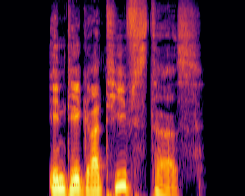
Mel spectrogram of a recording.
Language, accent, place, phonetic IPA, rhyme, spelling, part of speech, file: German, Germany, Berlin, [ˌɪnteɡʁaˈtiːfstəs], -iːfstəs, integrativstes, adjective, De-integrativstes.ogg
- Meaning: strong/mixed nominative/accusative neuter singular superlative degree of integrativ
